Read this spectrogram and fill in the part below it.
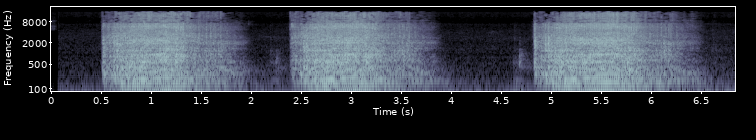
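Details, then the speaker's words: Model A Ford starter: three bursts of free, rising whir with no cranking behind them; the starter motor spins but its Bendix gear doesn't engage. "so now I got a little problem with the starter the motor's turning but for some reason the gear is not engaging"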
